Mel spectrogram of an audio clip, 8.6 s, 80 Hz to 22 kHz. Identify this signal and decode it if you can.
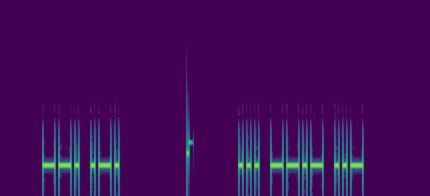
Morse code, heard as a keyed tone, about 15 wpm, 700 Hz. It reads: GR SQU
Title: Multi-letter Phonemes Quick Fire 15wpm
